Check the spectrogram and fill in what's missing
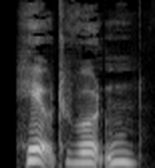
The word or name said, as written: hævdvunden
